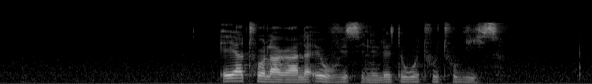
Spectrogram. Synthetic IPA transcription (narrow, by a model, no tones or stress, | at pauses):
ɛjatʰɔlak̬alaʔeɦufisiniletʼuk̬utʰutʰuk̬iːsḁ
